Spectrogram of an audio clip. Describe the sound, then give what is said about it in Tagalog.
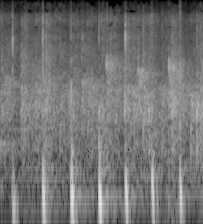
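A church audience applauding, clapping together in a steady, even rhythm of roughly three to four beats per second over a bed of scattered handclaps. “Pwede bang palakpakan natin si Jesus?”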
